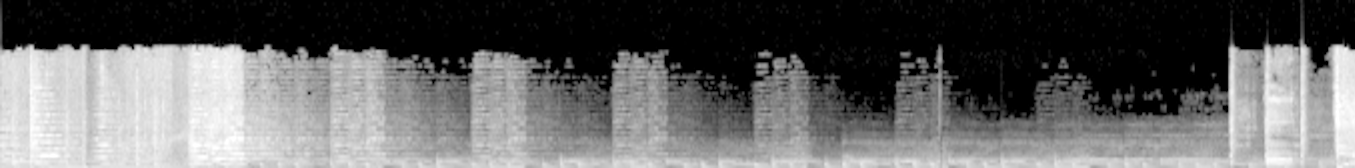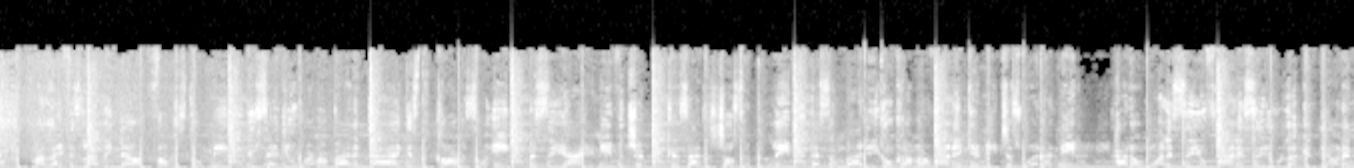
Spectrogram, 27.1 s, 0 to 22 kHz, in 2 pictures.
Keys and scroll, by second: 4.4 Delete, 6.9 ctrl+d.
